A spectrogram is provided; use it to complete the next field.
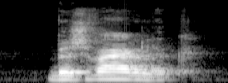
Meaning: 1. difficult, hard 2. objectionable, problematic
- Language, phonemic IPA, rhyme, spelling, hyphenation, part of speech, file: Dutch, /bəˈzʋaːr.lək/, -aːrlək, bezwaarlijk, be‧zwaar‧lijk, adjective, Nl-bezwaarlijk.ogg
